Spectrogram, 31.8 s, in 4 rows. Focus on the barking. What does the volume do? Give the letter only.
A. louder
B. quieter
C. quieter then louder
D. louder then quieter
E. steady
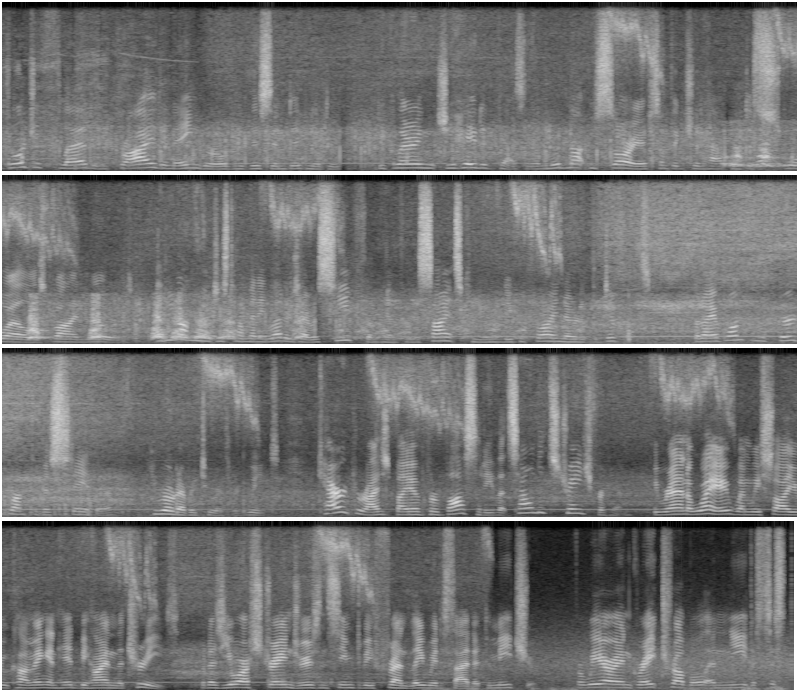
B.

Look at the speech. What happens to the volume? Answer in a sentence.
The loudness of the speech stays about the same.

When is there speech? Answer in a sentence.
The speech can be heard from 0.0 to 31.7 s.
